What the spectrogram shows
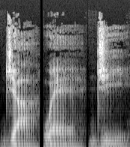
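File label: "jaweji", concatenated syllables; Affixing experiment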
